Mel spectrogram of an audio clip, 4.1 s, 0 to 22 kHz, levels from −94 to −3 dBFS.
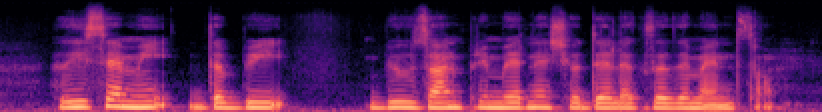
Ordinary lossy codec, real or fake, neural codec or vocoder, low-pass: none; real; none; 19.8 kHz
